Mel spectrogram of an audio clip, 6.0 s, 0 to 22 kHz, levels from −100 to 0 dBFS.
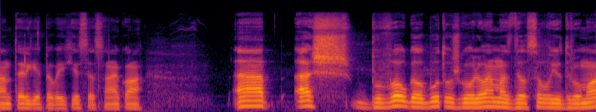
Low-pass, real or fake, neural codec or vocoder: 14.4 kHz; real; none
